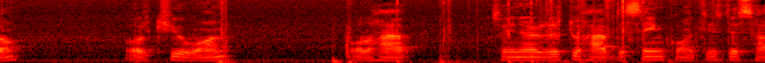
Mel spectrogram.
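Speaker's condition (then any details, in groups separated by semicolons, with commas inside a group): No condition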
